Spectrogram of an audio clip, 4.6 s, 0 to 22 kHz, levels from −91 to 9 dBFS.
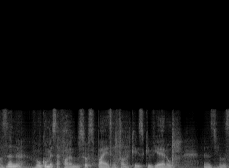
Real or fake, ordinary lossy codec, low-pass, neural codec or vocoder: fake; none; none; codec, 16 kHz, 0.5 kbps, X-Codec, HuBERT features, trained on LibriSpeech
